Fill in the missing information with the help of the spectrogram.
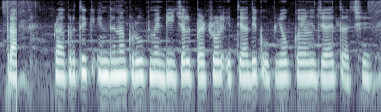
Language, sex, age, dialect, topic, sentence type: Maithili, female, 18-24, Southern/Standard, agriculture, statement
